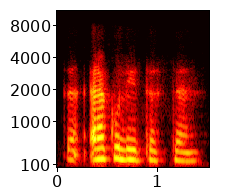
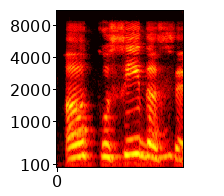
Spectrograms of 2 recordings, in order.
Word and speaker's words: अकुसीदस्य: अकुलीद अकुलीदस्य। नहीं, ये गलत हो रहा है आपका। अकुसीदस्य है। अकुशीत। हाँ, ये वर्ड आपका गलत आप प्रोनाउंस कर रहे हो।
